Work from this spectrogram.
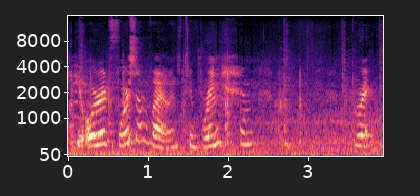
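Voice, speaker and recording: Woman, high voice, scripted storytelling, radio play narrator, clearly noisy recording. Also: animated, unhurried.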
